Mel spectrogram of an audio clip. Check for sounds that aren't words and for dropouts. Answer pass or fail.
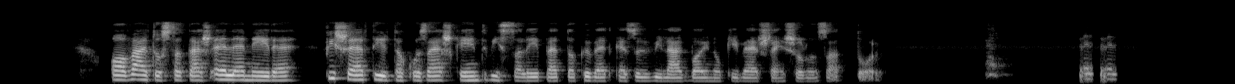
fail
